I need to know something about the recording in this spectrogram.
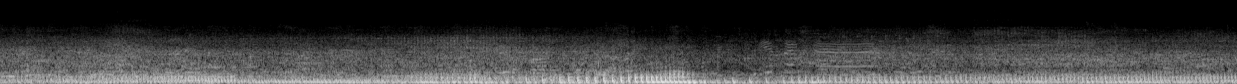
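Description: Motorbike engines hum and putter along a busy street.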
